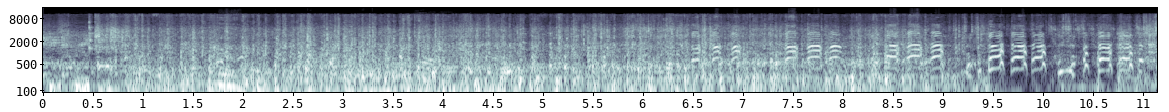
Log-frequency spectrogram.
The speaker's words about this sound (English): Have you ever wondered what it would sound like if you threw a brick into a washing machine. All right. It sounds great.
